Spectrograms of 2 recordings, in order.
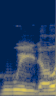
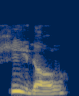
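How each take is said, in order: First: The name is said the Italian way. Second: The name is said the Dutch way. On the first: The speaker calls it wrong. "It's not Guido" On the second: The speaker calls it right. "it's Guido"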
